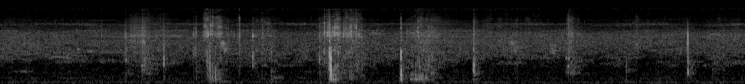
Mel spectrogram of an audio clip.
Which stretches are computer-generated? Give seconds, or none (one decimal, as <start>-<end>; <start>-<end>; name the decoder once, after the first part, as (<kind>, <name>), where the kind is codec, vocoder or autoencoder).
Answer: 0.9-1.9 (autoencoder, DAC-VAE); 4.3-4.9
